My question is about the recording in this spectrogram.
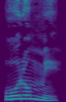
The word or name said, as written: ಒರ್ಮೆ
